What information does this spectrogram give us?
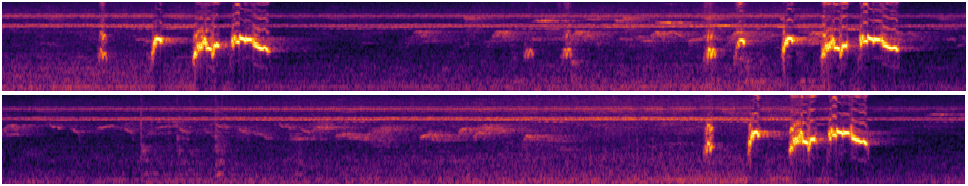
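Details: Red-whiskered bulbul morning contest song, used as a lure for training: three short, bubbling, warbled phrases a few seconds apart, each led by brief chips, over a constant high-pitched whine.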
